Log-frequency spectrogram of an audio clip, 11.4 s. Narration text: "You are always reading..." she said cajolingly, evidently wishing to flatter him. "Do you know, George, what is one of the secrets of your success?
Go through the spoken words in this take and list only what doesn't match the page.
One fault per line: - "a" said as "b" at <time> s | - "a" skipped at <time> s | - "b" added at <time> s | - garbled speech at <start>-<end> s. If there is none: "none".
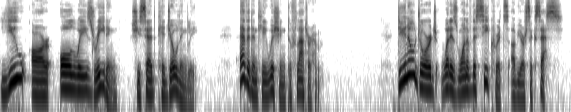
none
